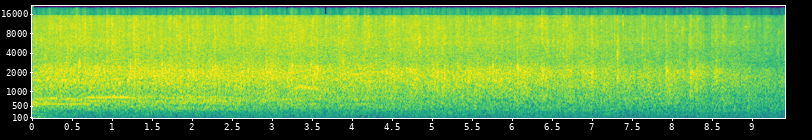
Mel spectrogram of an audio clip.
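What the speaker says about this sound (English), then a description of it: "please give every one of these wonderful students a round of applause" An audience applauds students at a Rotary Club student of the year ceremony, sustained loud clapping from a crowd that slowly tapers toward the end.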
